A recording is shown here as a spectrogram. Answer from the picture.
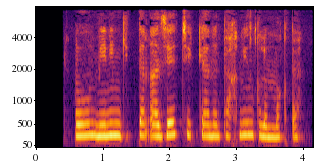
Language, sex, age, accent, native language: Uzbek, female, 18-24, Samarqand, Uzbek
